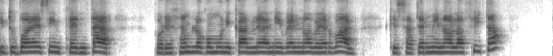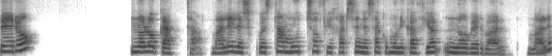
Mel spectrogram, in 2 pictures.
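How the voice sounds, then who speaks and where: A woman's fairly high voice with fairly even intonation and very even loudness. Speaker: clinical psychology resident teaching a masterclass. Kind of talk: online lecture. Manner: fast.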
